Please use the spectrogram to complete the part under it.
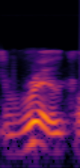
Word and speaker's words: Ruke: It's Ruke. It's Ruke, like Juke.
